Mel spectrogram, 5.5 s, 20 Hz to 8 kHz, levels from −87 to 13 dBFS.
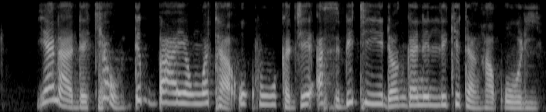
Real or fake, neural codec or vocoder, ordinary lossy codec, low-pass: fake; vocoder, 22.05 kHz, 80 mel bands, HiFi-GAN; AAC, 48 kbps; 7.2 kHz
